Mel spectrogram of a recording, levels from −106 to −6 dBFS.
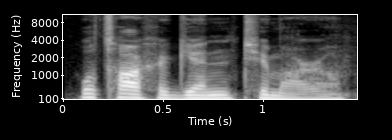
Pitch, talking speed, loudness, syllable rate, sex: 115 Hz, 205 wpm, -18 LUFS, 5.4 syllables/s, male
